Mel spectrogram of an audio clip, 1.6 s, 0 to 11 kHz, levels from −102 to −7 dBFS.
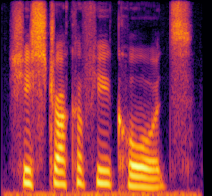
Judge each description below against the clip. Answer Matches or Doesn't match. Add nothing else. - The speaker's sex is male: Doesn't match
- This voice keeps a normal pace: Matches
